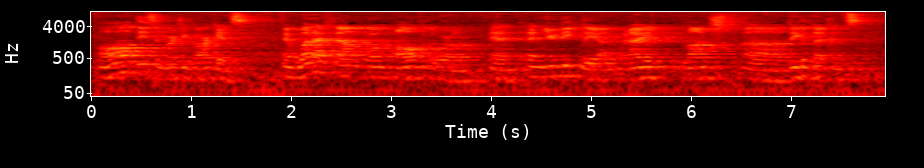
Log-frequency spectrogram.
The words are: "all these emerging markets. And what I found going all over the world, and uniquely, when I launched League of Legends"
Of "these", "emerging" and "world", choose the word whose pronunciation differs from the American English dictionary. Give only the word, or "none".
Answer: none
